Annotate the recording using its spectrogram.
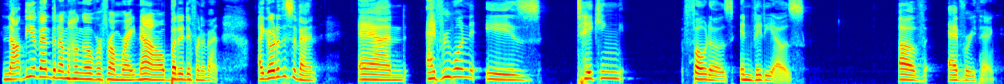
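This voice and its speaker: A woman's voice: medium pitch, expressive, unhurried, clear, resonant tone, no room sound, clean studio sound. A hungover young adult woman hosting a podcast as a casual, rambling monologue, repeating herself for emphasis. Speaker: podcast host.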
